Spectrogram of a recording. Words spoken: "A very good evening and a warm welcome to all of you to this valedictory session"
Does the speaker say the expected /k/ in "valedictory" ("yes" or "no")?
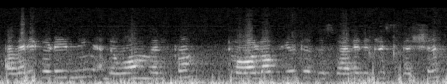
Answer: no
